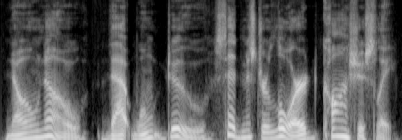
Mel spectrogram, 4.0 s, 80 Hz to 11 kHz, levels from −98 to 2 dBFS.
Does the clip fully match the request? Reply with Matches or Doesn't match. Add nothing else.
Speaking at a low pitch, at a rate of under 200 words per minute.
Matches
